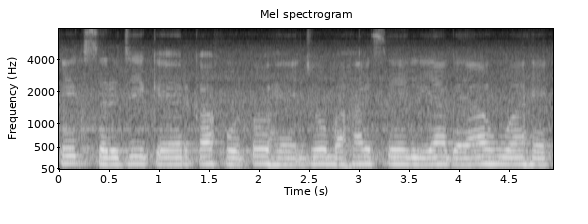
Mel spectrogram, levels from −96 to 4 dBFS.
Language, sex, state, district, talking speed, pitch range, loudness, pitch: Hindi, male, Gujarat, Valsad, 170 wpm, 140-150 Hz, -15 LUFS, 145 Hz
